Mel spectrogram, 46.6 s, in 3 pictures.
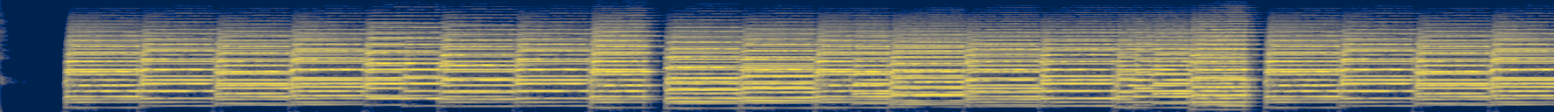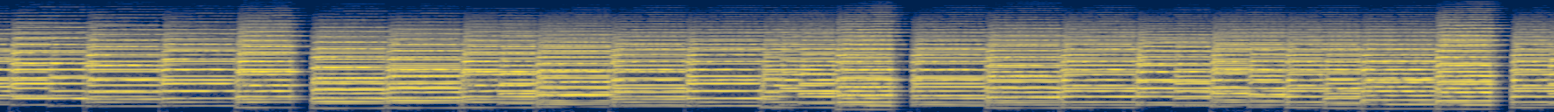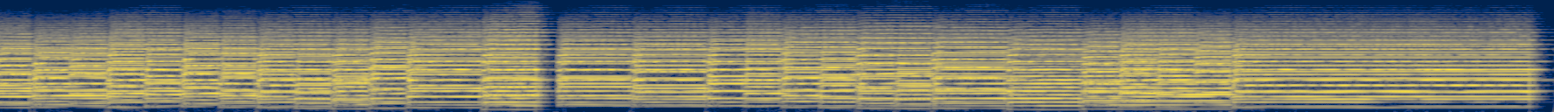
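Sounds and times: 
play-along backing music without trumpet: 0.7 - 46.6.

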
